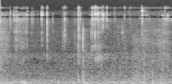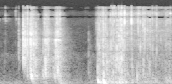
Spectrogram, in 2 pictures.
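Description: A few faint clicks of a metal brooch being handled, then a clear plastic zip bag crinkling in two bursts, about three and four seconds in, as a hand reaches into it.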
